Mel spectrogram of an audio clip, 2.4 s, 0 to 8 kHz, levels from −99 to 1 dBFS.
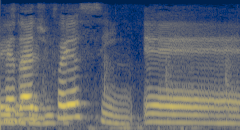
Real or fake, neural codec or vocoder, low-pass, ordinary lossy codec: real; none; 7.2 kHz; AAC, 48 kbps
